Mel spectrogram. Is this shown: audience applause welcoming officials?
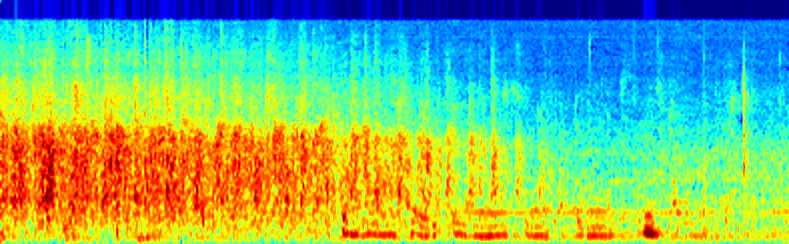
yes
